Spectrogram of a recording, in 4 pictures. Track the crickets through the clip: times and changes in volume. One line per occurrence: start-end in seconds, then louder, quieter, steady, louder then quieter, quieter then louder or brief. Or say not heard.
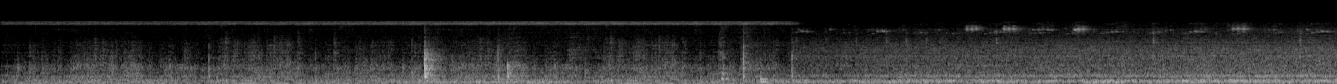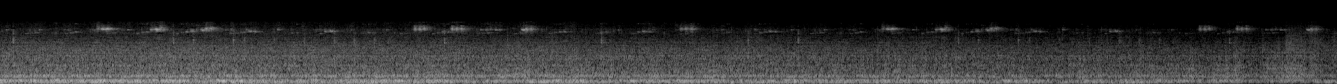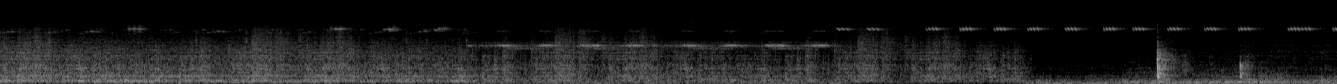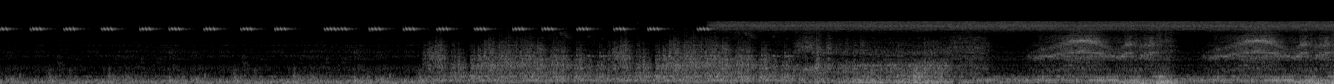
0.0-53.4 louder then quieter.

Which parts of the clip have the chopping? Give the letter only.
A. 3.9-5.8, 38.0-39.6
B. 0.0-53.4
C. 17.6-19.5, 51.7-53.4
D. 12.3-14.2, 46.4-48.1
A.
